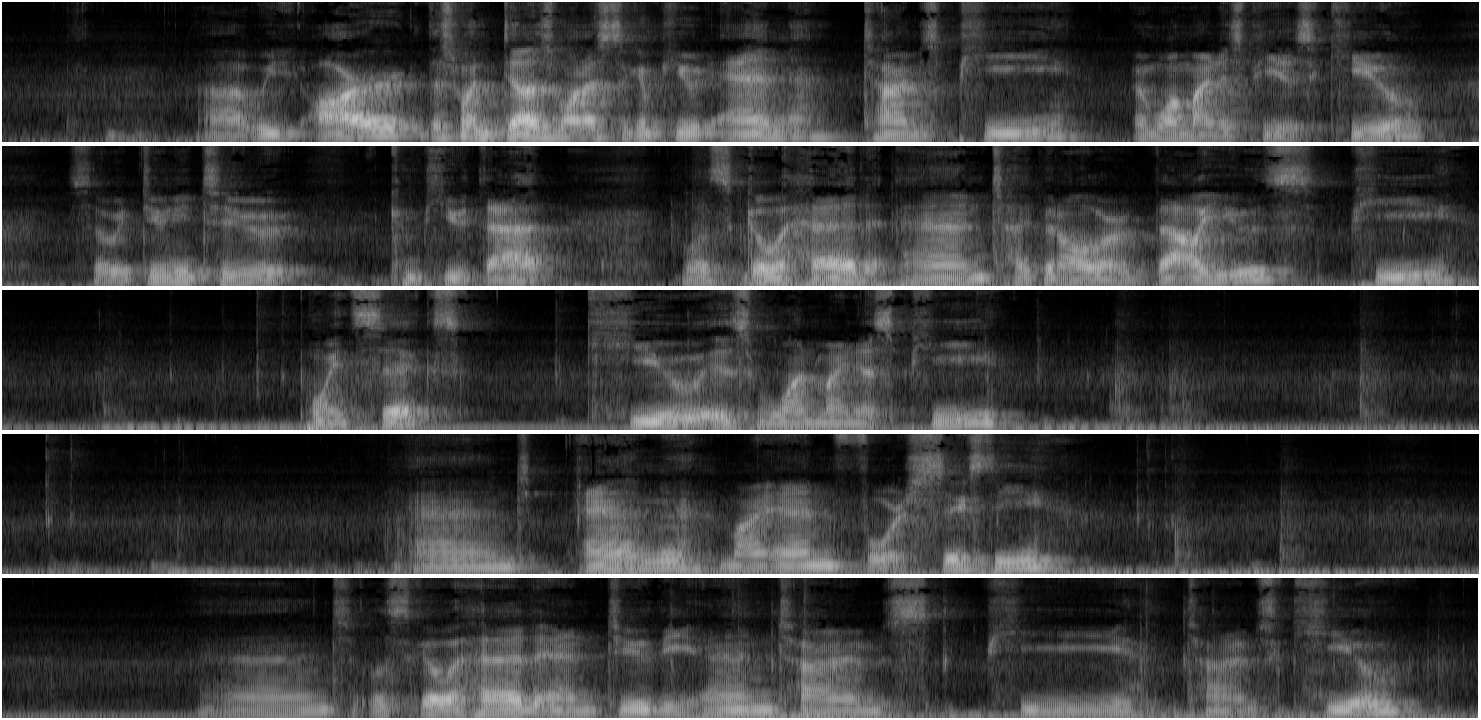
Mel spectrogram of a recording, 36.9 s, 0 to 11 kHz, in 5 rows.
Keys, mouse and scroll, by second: 3.4 click, 4.3 click, 5.7 click, 10.0 click, 10.4 click, 11.3-15.6 typing, 15.9 Return, 16.4 Left, 17.8-20.5 typing, 21.3 click, 22.1-23.3 drag, 22.3 Return, 23.6-25.7 drag, 24.6-27.9 typing, 29.7-31.8 drag, 31.9 click, 32.7 typing, 34.1-36.9 typing.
